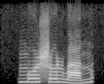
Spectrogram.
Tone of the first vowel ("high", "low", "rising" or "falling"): high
